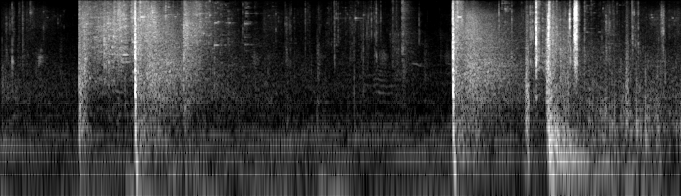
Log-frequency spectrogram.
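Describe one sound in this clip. Gunshots and explosions bang loudly.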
